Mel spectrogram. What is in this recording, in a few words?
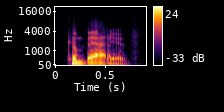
"combative", American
